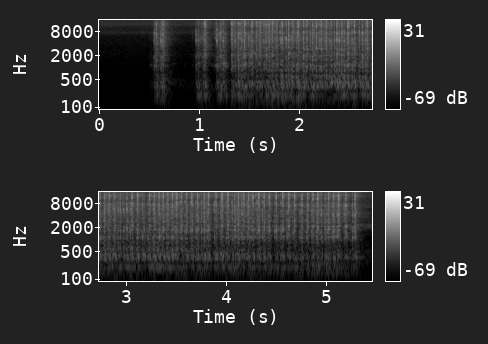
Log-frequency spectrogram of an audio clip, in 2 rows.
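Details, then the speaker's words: Old Tyco GP20 HO scale locomotive in rough shape, powered on the test track: a rough, uneven buzzing chatter from the motor and gearbox; suspected cracked gear or another drivetrain issue, not confirmed. "it's got life but sounds like it's got either a cracked gear or some other issue"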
